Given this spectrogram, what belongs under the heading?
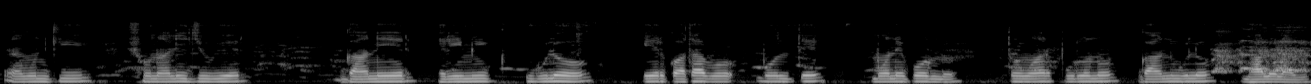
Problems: background sounds at intervals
